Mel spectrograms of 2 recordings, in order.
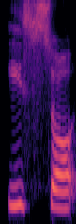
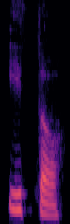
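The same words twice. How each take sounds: First: It is said with a Latin American s sound. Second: It is said with a Castilian Spanish pronunciation. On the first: "This will not be hizo" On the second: "it'll be pronounced hizo"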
